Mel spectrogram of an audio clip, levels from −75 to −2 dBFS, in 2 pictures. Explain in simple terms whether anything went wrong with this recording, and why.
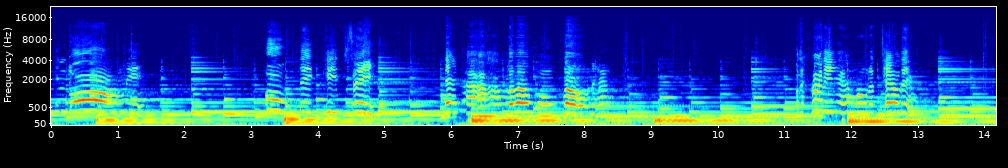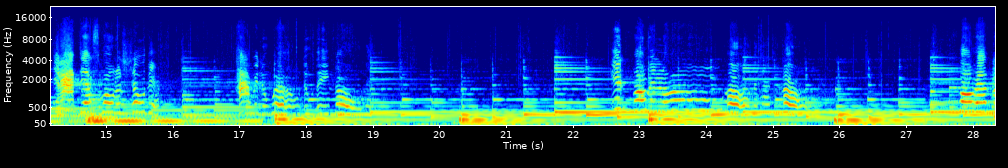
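Between 4.71 and 7.98 seconds there is a fault called crude rate conversion. The audio's sample rate was changed, in a way that fits a switch from 44.1 kHz to 48 kHz, by simply repeating the nearest existing samples instead of smoothing properly. That shortcut leaves a faint, gritty fizz with tones that don't belong to the sound, clinging to the louder and brighter moments.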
